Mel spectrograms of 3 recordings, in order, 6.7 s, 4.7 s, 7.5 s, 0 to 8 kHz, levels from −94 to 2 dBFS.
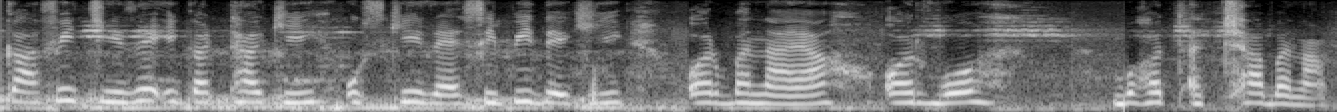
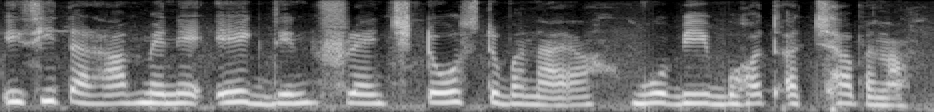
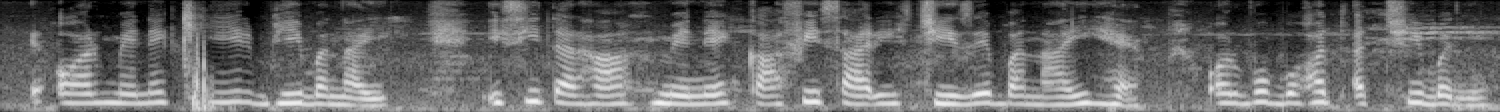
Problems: constant background noise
